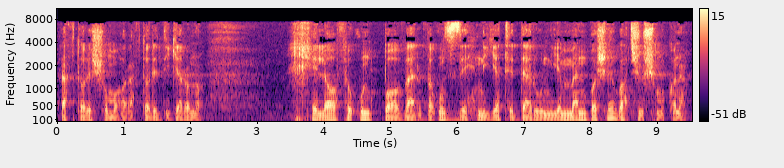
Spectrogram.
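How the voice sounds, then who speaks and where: A man's voice: low-pitched, level tone, darkish tone, highs cut off, slight background noise. A man teaching a lesson, patiently explaining through everyday examples and asking rhetorical questions. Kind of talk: spoken lesson.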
